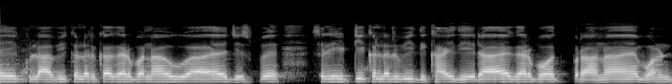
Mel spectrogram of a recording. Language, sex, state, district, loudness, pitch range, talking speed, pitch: Hindi, male, West Bengal, Dakshin Dinajpur, -13 LUFS, 120-125 Hz, 185 wpm, 120 Hz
